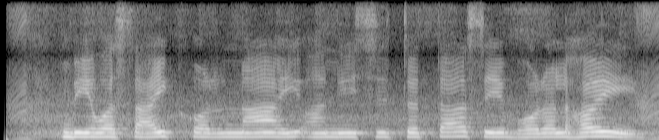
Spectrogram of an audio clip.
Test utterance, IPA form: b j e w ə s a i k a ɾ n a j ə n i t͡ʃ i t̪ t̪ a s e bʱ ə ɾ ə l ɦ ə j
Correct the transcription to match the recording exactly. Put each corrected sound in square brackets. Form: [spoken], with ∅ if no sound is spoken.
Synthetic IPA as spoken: b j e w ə s a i k [ə] ɾ n a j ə n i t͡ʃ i t̪ t̪ a s e bʱ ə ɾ ə l ɦ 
